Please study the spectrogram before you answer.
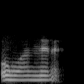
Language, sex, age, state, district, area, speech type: Malayalam, female, 30-45, Kerala, Palakkad, urban, conversation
